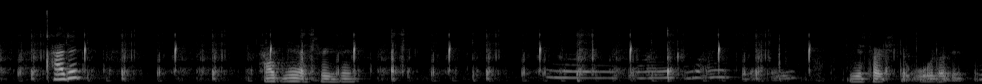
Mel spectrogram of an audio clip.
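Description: A pickaxe taps and chips at stone over and over.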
